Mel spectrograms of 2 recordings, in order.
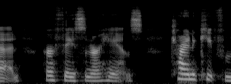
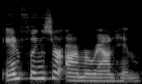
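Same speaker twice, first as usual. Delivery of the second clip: ordinary talk, nothing marked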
